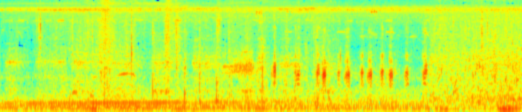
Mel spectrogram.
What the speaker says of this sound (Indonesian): bebek yang lucu-lucu.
